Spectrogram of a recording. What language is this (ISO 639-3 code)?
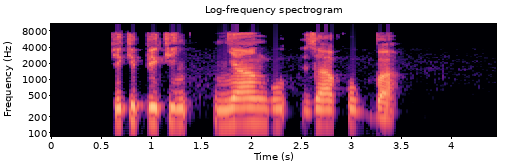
lug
